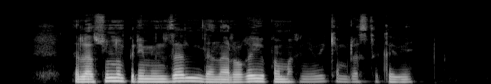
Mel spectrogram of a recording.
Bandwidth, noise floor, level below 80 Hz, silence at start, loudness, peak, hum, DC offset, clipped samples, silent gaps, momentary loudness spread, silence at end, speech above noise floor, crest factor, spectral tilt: 11 kHz; -71 dBFS; -60 dBFS; 0.75 s; -18 LUFS; -2 dBFS; none; under 0.1%; under 0.1%; none; 15 LU; 0.8 s; 53 dB; 18 dB; -7.5 dB/octave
